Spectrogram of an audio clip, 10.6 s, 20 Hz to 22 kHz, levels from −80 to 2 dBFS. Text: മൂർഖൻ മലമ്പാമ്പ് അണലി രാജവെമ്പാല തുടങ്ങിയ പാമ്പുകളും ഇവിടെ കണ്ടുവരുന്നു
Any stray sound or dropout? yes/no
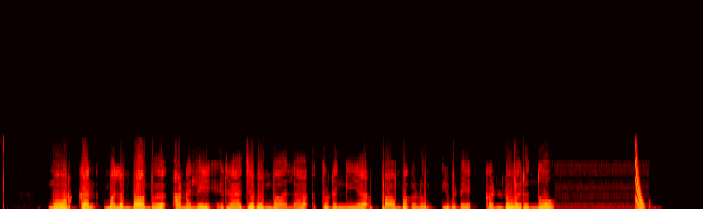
yes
